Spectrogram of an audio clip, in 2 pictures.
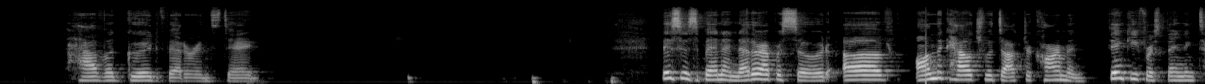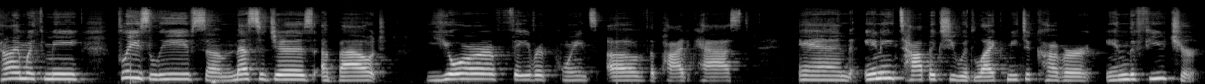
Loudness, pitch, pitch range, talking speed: -18 LUFS, 190 Hz, 170-230 Hz, 115 wpm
